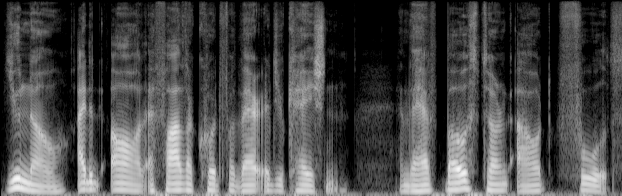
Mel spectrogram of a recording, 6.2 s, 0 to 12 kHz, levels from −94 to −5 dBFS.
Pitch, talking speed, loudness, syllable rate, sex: 100 Hz, 175 wpm, -20 LUFS, 4.4 syllables/s, male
